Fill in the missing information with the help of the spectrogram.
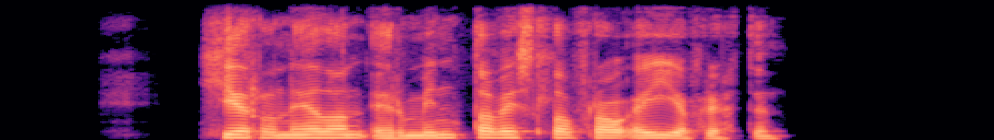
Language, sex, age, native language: Icelandic, female, 18-19, Icelandic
